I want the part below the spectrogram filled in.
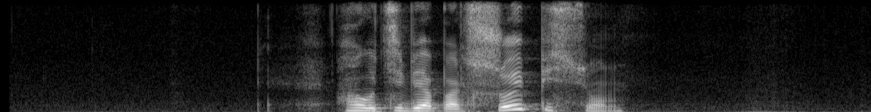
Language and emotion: Russian, angry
